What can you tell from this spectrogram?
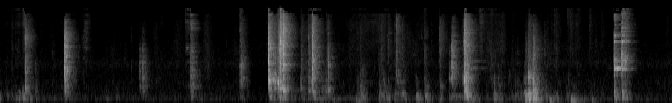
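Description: Kitchen handling noise: a couple of knife strokes through potato on a cutting board, then irregular knocks and clanks of cupboard and kitchenware being handled, with a stainless-steel mixing bowl set down on the stone counter. The loudest clatter comes about four seconds in.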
